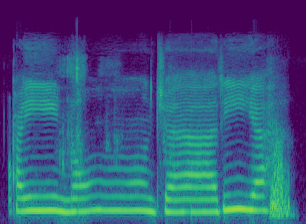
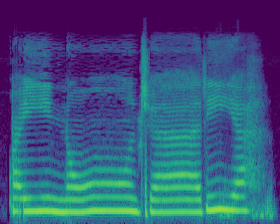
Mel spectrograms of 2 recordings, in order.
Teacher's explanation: when you join this word with the next one, you have to conceal the sound of the tanween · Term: dhamma tanween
